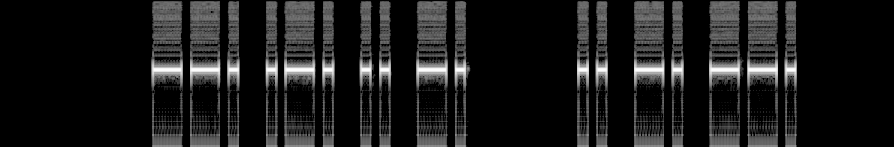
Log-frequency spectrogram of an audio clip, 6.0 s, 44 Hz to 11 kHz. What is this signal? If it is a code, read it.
Morse code, heard as a keyed tone, about 19 wpm, 800 Hz. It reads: GRIN ING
